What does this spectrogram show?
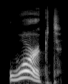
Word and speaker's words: worked: resto de pronombres, y la pronunciación es worked, con una T al final, worked.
